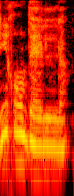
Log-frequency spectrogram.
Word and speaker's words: hirondelle: une limace et ici nous avons une hirondelle y le h ne se prononcent pas ils rentrent d'elles regardez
